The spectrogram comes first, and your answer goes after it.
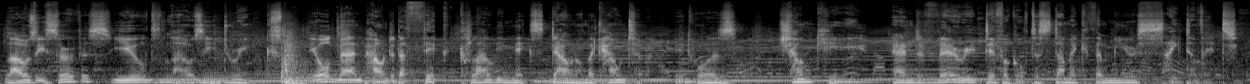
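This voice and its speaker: A brooding, wary general acted by a man narrates in a very deep voice over prominent music. The delivery is scripted fantasy storytelling, first person, literary and wry. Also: unhurried. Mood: wry, disgusted.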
